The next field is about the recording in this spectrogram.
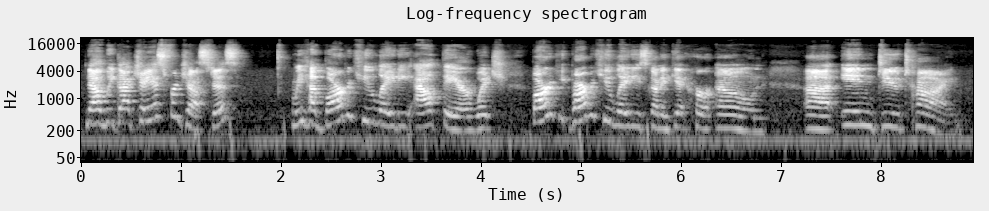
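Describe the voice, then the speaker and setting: A woman's voice: high-pitched, expressive, moderate pace, sharp tone. A woman hosting a livestream rant in an indignant, combative, emphatic way, repeating herself for force. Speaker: livestream host. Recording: roomy echo, faint background noise.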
